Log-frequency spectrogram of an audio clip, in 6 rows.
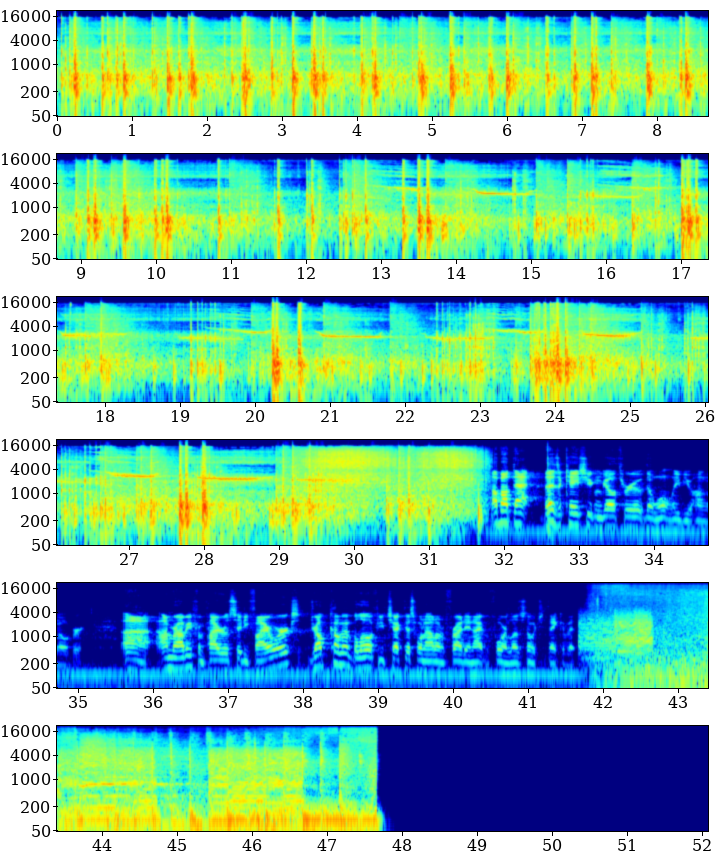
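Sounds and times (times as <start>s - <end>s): firework cakes firing shots: 0.0s - 31.8s
falling firework whistles: 12.6s - 31.8s, 41.8s - 45.3s.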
